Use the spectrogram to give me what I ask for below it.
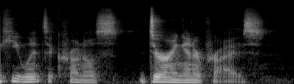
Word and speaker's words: Kronos: Kronos. Is that how you pronounce it? – Uh-huh. Yep, you got it.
